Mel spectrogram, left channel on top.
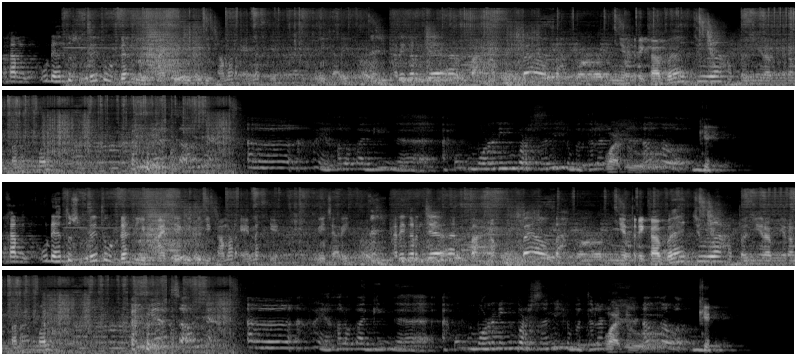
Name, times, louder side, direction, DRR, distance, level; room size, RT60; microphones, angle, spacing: voice 1, 0.0-3.5 4.1-4.9 5.2-8.5 8.8-9.5 14.0-14.6 14.9-15.0, right 3 dB, 55° right, 5 dB, 2.6 m, -28 dB
sound 1, 0.6-10.3, left 1 dB, 15° left, 4.1 m, -31 dB
voice 2, 9.2-15.0, right 2 dB, 30° right, -1 dB, 7.4 m, -36 dB
27.0 x 16.0 x 9.8 m, 0.63 s
head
